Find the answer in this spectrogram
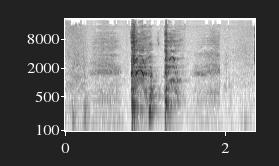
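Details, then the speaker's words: Two sharp, loud coughs with soft breathy sounds around them, triggered by laughing in an adult with asthma who describes asthma-like coughing while laughing. "i'm having some asthma hairs like coughing um as i'm laughing but that was pretty funny"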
